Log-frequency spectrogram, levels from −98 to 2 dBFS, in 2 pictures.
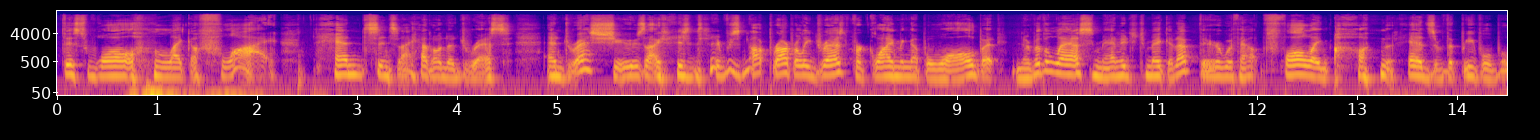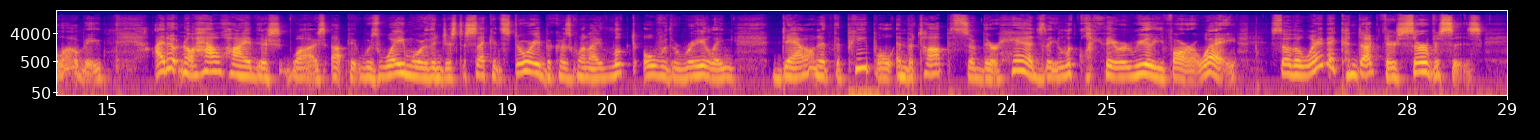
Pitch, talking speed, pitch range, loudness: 175 Hz, 190 wpm, 160-195 Hz, -18 LUFS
